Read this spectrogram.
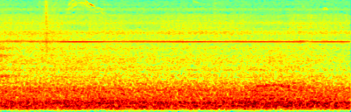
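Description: A train rumbles steadily along the tracks through a tunnel.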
